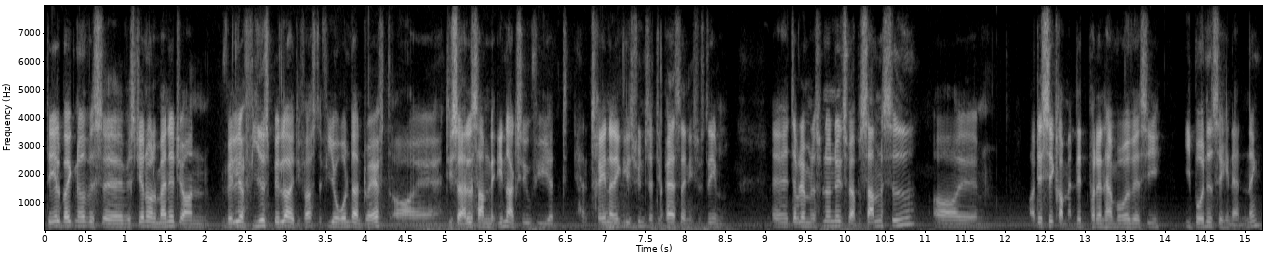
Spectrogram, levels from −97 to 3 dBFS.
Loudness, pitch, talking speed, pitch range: -33 LUFS, 150 Hz, 280 wpm, 135-165 Hz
